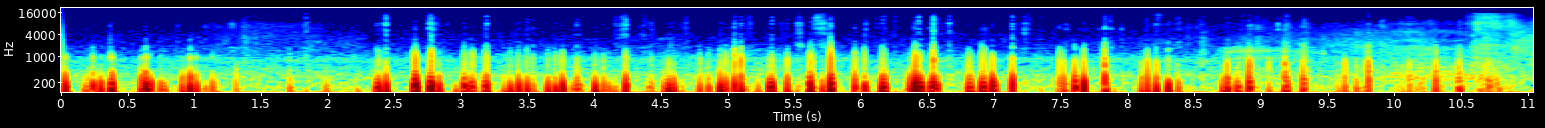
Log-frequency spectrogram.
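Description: Long nails tap and scratch the edge and face of a solid, round, flat cork trivet. The result is a rapid, irregular run of soft, dull, low thuds with almost no ring, and faint scratchy rustles between the taps over a steady low hum.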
